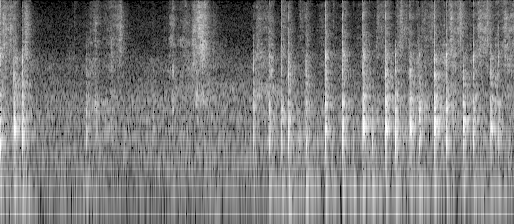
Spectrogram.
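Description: Steel spoon clicking and scraping against the sides of a steel bowl as milk powder is beaten into milk, in quick strokes of several a second. The strokes ease off for a second or two near the start and pick up again about halfway.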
